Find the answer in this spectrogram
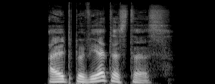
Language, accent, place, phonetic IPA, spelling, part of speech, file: German, Germany, Berlin, [ˌaltbəˈvɛːɐ̯təstəs], altbewährtestes, adjective, De-altbewährtestes.ogg
- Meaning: strong/mixed nominative/accusative neuter singular superlative degree of altbewährt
